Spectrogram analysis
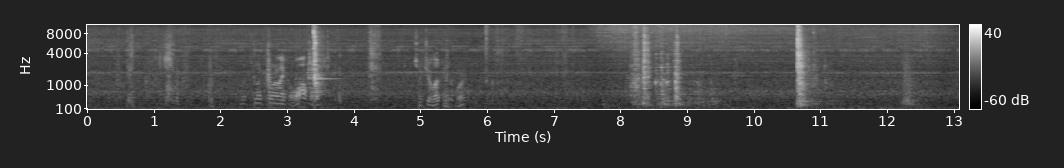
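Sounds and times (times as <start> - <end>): steady background hiss: 0.0 - 13.0
sharp metallic clank: 3.2 - 4.0, 10.6 - 11.2.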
